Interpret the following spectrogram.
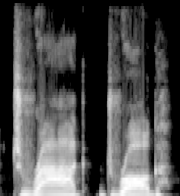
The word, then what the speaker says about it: Drogmord: Pronunciation of my name is Drogmord.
